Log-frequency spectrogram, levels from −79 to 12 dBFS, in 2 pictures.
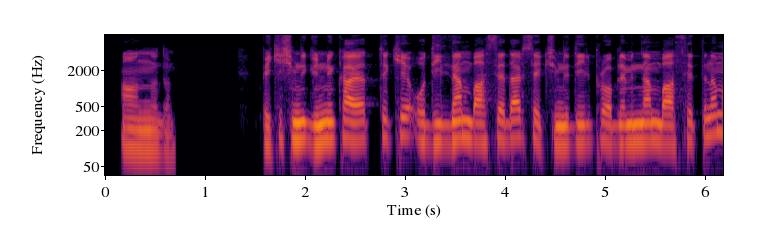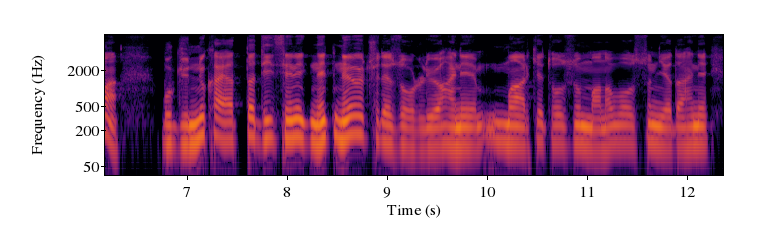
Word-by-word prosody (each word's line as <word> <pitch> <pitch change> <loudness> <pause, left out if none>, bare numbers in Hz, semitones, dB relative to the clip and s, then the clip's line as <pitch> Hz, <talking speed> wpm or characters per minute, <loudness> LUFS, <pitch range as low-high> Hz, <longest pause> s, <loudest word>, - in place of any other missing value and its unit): Anladım. 100 -4 -3 0.9
Peki, 115 +4 -3
şimdi 135 +1 +5
günlük 135 +4 +4
hayattaki 140 +3 +2
o 135 -4 -5
dilden 140 +3 +2
bahsedersek, 135 -2 0
şimdi 120 0 0
dil 125 0 -2
probleminden 130 +1 +2
bahsettin 125 +5 -1
ama 175 +1 -1 0.4
bu 125 -1 -3
günlük 125 +9 +1
hayatta 140 0 -1
dil 150 +1 0
seni 150 +1 +2
ne, 135 +3 +5
ne 150 +1 +4
ölçüde 145 -7 -1
zorluyor? 110 0 -4
Hani, 115 -1 0 0.3
market 120 +1 -2
olsun, 120 0 -4
manav 110 0 -2
olsun 125 0 -4
ya 110 -2 -2
da, 115 -1 -4
hani, 120 +1 -1
125 Hz, 145 wpm, -23 LUFS, 115-140 Hz, 0.9 s, şimdi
